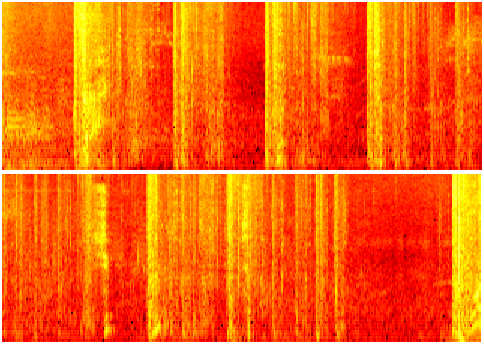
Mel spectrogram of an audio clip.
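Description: A climber scrambles and thuds against rock in quick bursts.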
